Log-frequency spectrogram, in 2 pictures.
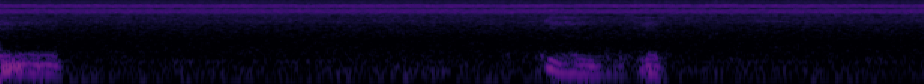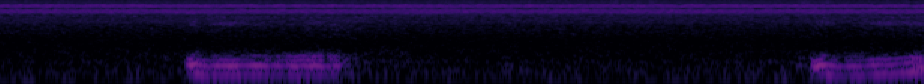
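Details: Domestic cat named Kumatan sleeping soundly indoors beside a person playing games, giving human-like snores: low, harmonic rasping bursts about every three seconds, separated by quiet pauses, with a faint room hum.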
